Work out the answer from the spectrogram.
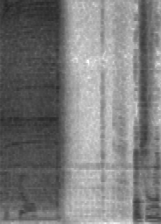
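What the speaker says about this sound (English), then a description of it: "Use a battery drill for this." A cordless battery drill whirs loudly for about a second, stops, then spins up again after a pause; close and sharp.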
